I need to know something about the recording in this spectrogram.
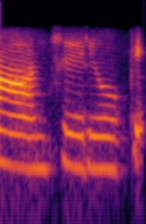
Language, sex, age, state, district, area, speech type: Tamil, female, 18-30, Tamil Nadu, Ranipet, urban, conversation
